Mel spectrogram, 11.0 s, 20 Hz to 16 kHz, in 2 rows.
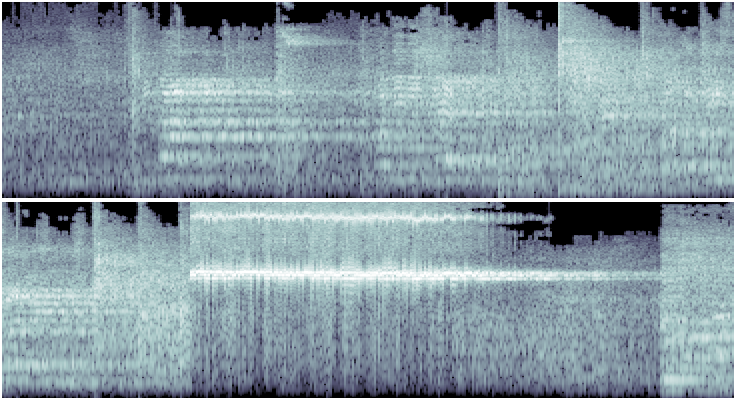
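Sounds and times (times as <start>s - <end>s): referee's whistle blast: 6.9s - 10.2s.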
